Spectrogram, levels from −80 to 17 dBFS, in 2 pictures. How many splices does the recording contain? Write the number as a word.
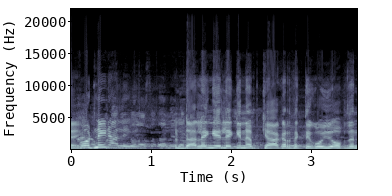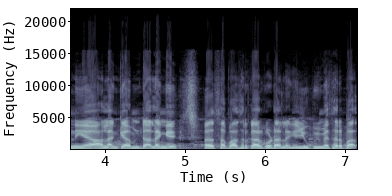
zero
